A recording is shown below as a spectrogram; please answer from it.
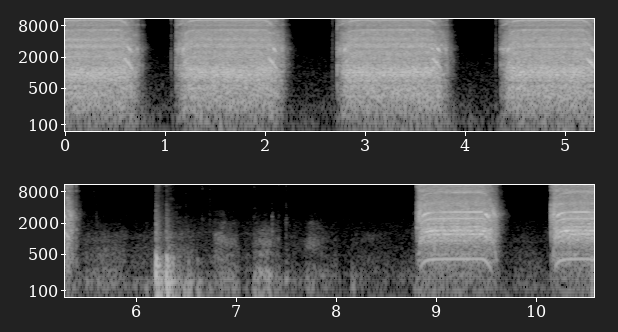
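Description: Milwaukee brushless impact driver running in loud bursts, four long whirring runs, then a quiet stretch with small knocks and handling noise, then two more runs near the end, alone without speech.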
